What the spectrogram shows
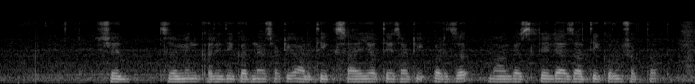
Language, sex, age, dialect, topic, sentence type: Marathi, male, 25-30, Northern Konkan, agriculture, statement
